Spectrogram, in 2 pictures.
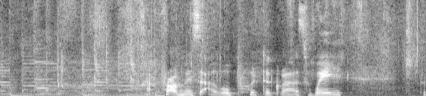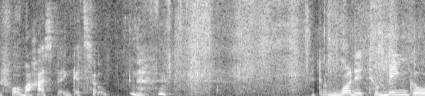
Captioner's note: laughs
